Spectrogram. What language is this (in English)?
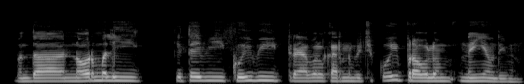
Punjabi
